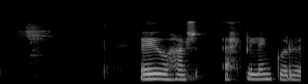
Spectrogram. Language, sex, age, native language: Icelandic, female, 10, Icelandic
